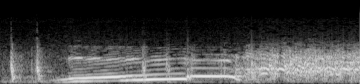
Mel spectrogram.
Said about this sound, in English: No. Wait a minute, mister. This is a cow. You got good eyes, lady. We give you the bucket free. Gosh, a real cow.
